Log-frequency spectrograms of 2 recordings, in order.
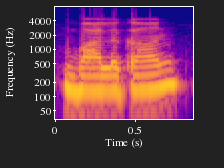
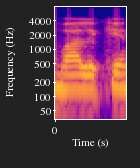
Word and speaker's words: बालकेन: बालकेन बोलते हैं। बालकेन नहीं है। मैंने बालकेन पढ़ा भी नहीं है। आप ध्यान से सुनिए कैसे पढ़ना है। बालकेन। ठीक है? न का उच्चारण पूरा होना चाहिए।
